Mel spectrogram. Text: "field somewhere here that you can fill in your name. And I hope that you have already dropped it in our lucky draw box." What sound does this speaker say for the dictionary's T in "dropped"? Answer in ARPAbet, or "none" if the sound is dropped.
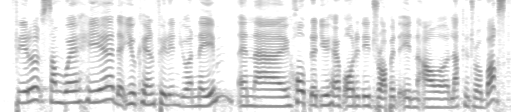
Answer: none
